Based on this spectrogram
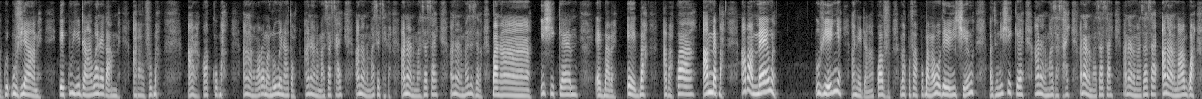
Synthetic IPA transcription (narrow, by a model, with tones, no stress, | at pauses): ɡe˦u˦vi˦a˦˨me˨ | e˨ku˦ji˦da˨ŋa˨˦wa˦ɾe˦ka˨me˨ | a˦ba˨vu˦k͡pa˨ | a˨ɾa˨kʷa˦ku˦k͡pa˨ | a˦na˨nu˨m˨a˨˦ɾo˦ma˨n˦o˦we˦na˨to˨ŋa˦na˨na˨ma˨sa˦sa˦i˦a̰˦na˨na˨ma˨˦se˦˨se˨ka˨a̰˦na˨na˨m˨a˨sa˦sa˦i˦a̰˦na˨na˨ma˨˦s̬e˨se˨ka˨k͡pa˨na˨ | i˦ʃi˦ke˦m | e˨ɡ͡ba˨be˨ | e˦˨ɡ͡ba˦ | a˨ba˨kʷaː˦me˦k͡pa˨ | a̰˦ba˨me˦ŋʷe˨ | u˦hi˦e˨˦ɲe˦a˨ne˨da˨a˨kʷa˦vu˨a˦ba˨kʷu˦fa˨ku˦k͡pa˨ma˨˦o˦ke˦ɾe˨ni˨t͡ʃe˨˦ŋʷe˦ba˨tu˨ni˦ʃi˦ke˦a˦na˨na˨ma˨za˨sa˦i˦a˦na˨a˨ma˨za˦sa˦i˦a̰˦na˨na˨a˨za˦sa˦i˦a˦na˨na˨ma˦ɡwa˦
